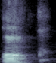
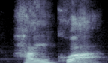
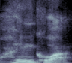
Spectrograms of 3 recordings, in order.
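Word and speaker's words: ankh: In Egyptian, we pronounce it as unk, or you know, but it should be hankwa or hinkwa.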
